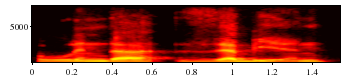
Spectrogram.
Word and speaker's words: Linda Zebian: Uh and today we are super excited to have Linda Zebian, which I just pronounced correctly.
